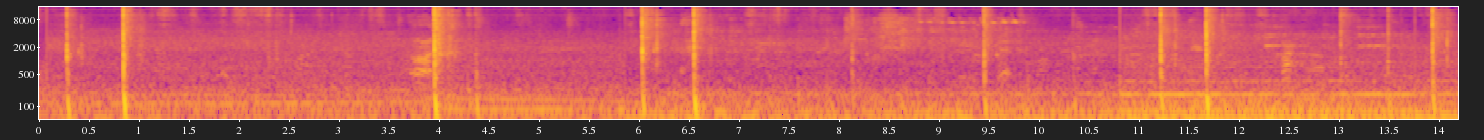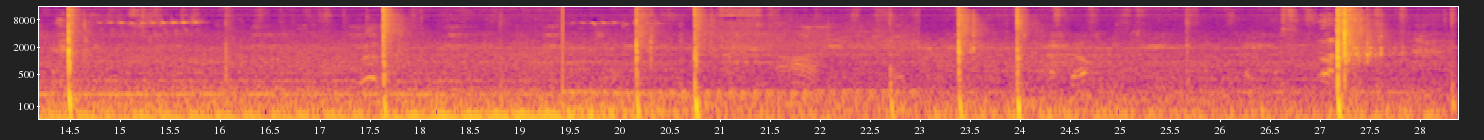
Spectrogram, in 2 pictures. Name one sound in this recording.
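A volleyball is struck with hands, with sharp slaps outdoors.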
